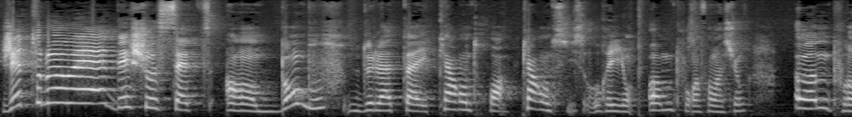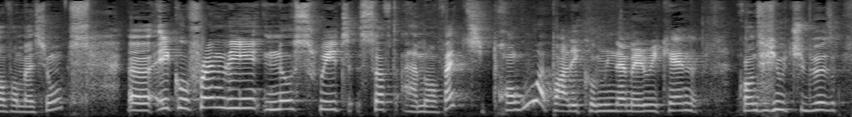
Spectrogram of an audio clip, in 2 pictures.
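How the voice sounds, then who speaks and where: A woman's voice: medium pitch, animated, moderate pace, fairly bright tone. A young woman chatting casually in a rambling home haul vlog, talking straight to her viewers. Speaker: beauty vlogger.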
